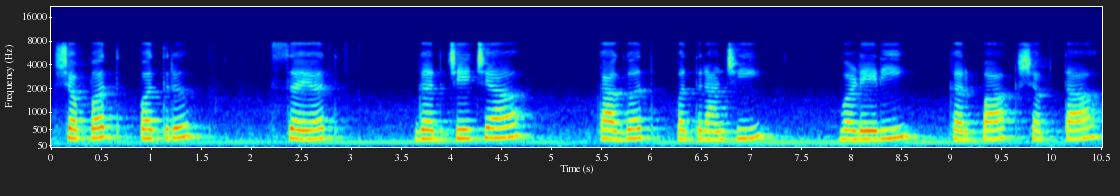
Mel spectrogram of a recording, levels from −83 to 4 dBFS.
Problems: background sounds at intervals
